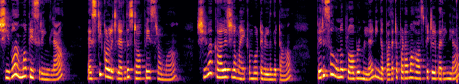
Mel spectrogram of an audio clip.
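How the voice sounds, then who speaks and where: A calm, formal college staff member on a phone call, played by a woman. The voice is slightly high and measured. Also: close to an everyday voice.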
